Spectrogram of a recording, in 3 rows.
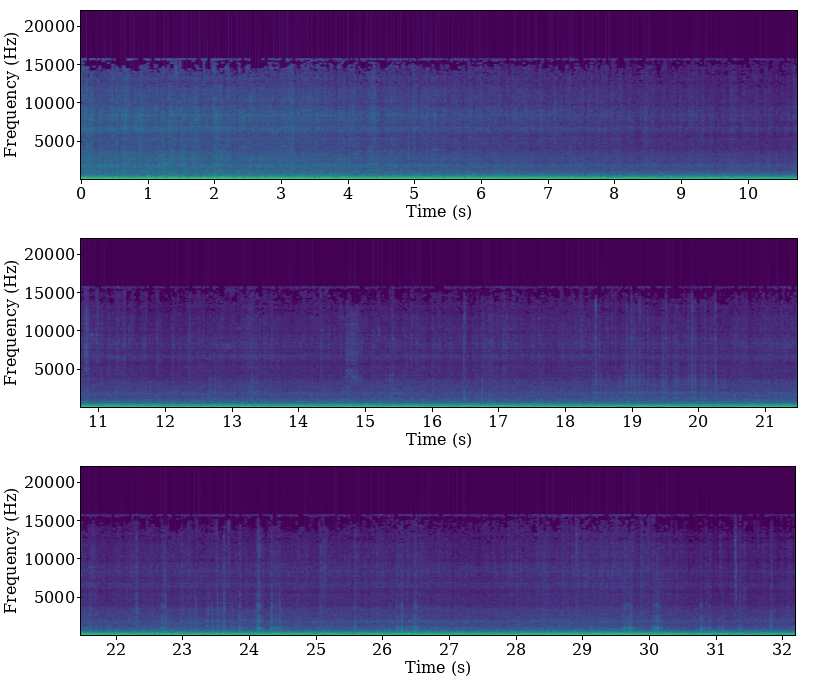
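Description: Airbus A320 jet engines at takeoff power, heard from inside the cabin as a loud, steady rumble during the takeoff roll.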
